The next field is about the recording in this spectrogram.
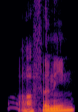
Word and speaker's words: Ophannin: I always call that the ophanin. – Ophanin. Sure. – It's O-P-H-A-N-N-I-N.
